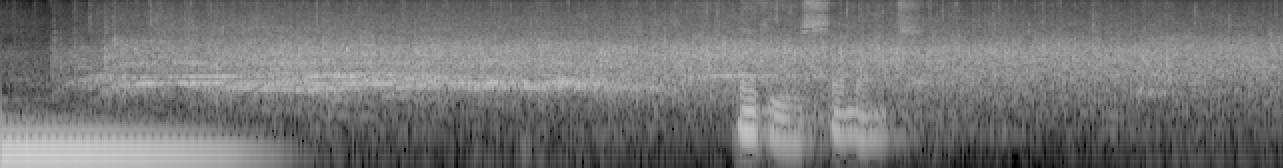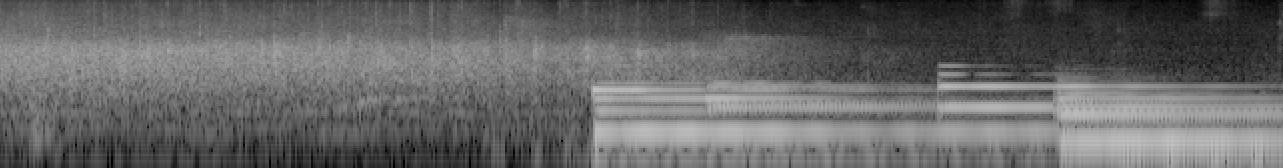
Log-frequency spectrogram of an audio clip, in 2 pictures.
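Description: A final low chord dies away, and audience applause and cheering carry on for about twelve seconds before fading. Then a Wurlitzer electric piano starts playing sustained chords.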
